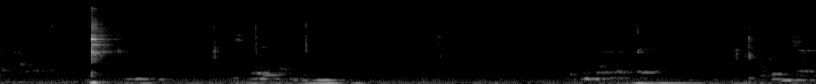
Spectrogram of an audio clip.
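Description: A spoon scrapes and clinks against a metal plate.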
